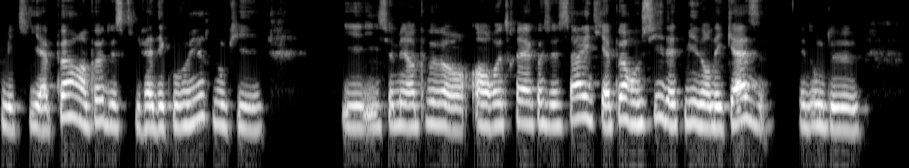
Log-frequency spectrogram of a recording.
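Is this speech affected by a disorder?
No.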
